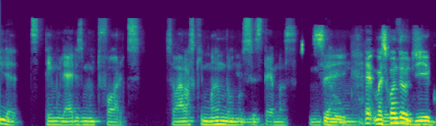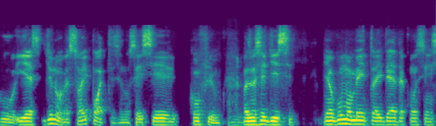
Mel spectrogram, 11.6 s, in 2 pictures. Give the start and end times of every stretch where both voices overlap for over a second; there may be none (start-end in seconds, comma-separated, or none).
4.1-5.8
